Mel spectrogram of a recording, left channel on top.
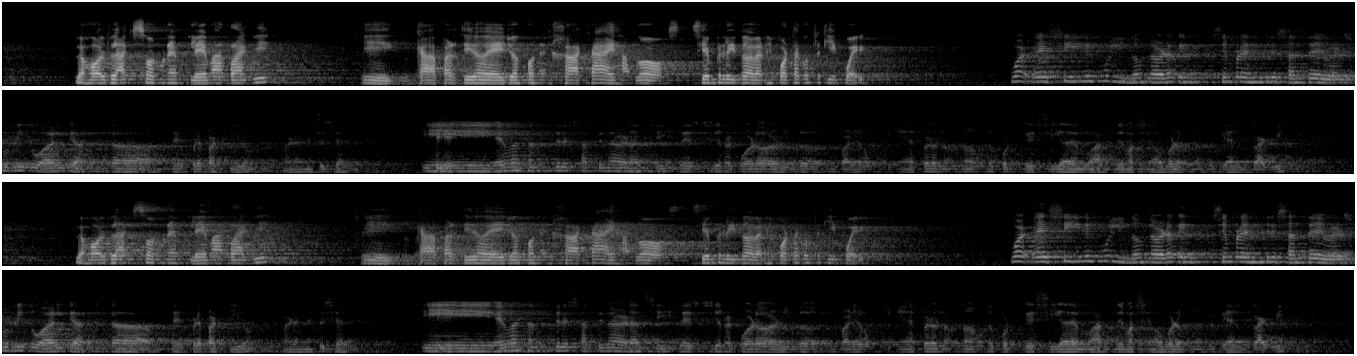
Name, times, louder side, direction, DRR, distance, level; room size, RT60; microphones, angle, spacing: voice 1, 0.7-2.7 3.6-8.6 17.9-18.0, left 5 dB, 50° left, 13 dB, 0.3 m, -30 dB
voice 2, 3.5-4.0 10.1-16.1 16.3-17.0 17.7-22.2 22.5-26.3, right 1 dB, 15° right, 5 dB, 0.6 m, -42 dB
20.0 x 11.5 x 3.1 m, 3.0 s
head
